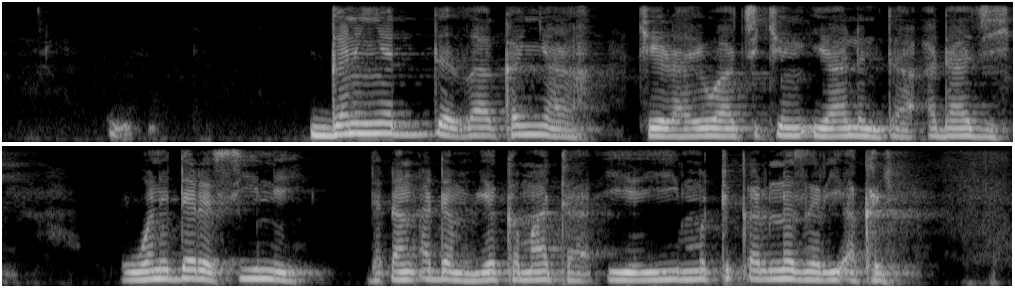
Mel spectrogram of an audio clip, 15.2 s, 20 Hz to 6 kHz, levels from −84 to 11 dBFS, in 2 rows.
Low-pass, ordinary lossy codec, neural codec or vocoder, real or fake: 5.4 kHz; none; none; real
